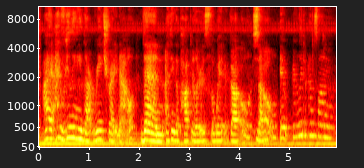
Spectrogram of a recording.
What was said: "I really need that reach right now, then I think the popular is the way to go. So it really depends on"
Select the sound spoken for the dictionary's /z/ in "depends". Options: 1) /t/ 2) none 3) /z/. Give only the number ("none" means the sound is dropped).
3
